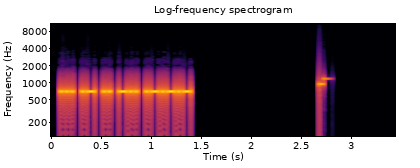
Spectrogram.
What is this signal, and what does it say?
Morse code, heard as a keyed tone, about 44 wpm, 700 Hz. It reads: SAID.
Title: Sentences from Top 1400 Words 45wpm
